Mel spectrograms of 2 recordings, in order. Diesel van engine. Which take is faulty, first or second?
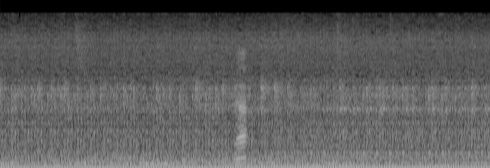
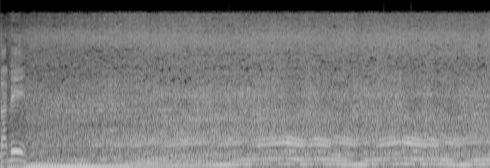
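first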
